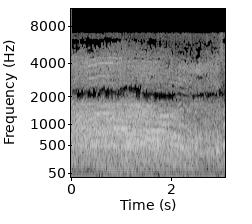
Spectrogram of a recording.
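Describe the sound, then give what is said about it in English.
A show audience shouts and calls out together in support of a contestant. The loud, sustained mass of voices holds steady, then thins out slightly near the end. “We're all on his side. You don't have to shout for him like that.”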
